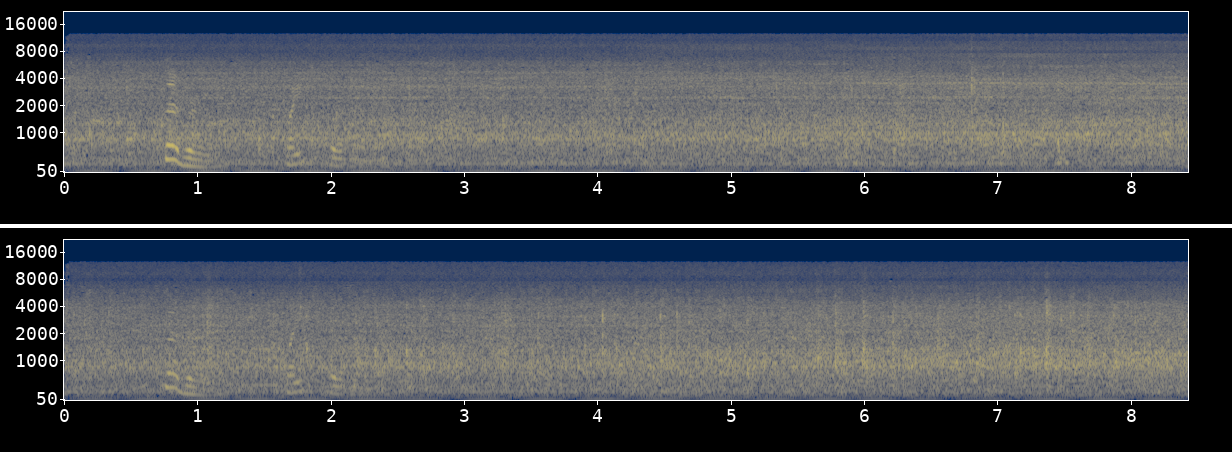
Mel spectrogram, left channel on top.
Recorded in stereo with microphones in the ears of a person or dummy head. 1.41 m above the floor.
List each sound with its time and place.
0.8 s a woman speaking: 25° left (ahead or behind); by 3.0 s 10° right (ahead or behind)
